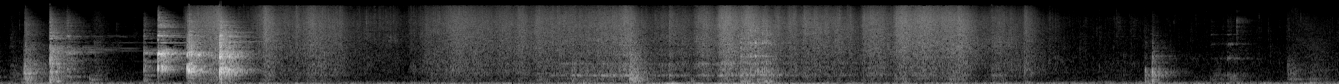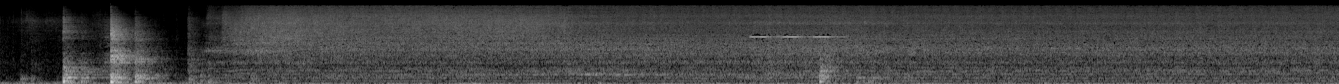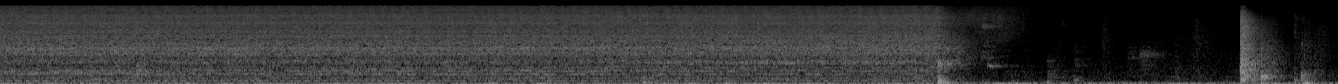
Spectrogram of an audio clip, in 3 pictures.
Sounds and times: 0.0s fridge 10.6s
0.0s freezer 37.6s
0.2s Cooking 37.5s
1.8s washing 10.9s
11.2s fridge 36.6s
15.5s washing 37.5s

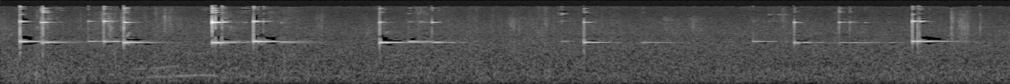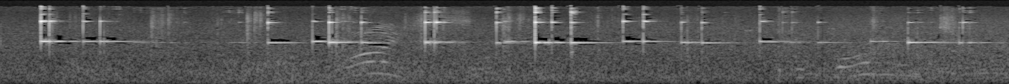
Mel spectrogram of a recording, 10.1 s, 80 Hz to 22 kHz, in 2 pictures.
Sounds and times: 0.1s Wind Chimes 10.0s
6.7s children 7.3s

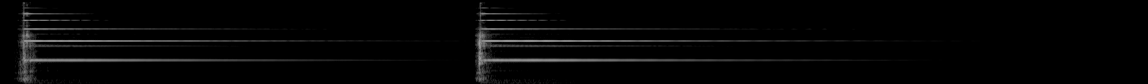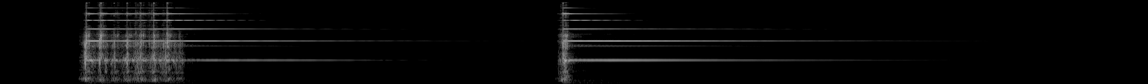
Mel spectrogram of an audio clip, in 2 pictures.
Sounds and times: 12.3s Ringing a call-bell 14.1s

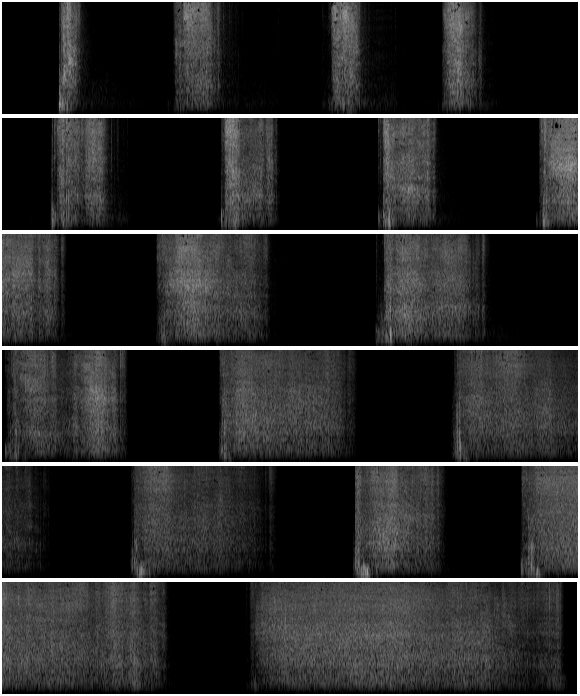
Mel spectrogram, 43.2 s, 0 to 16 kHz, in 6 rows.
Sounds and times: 2.2s crackle 3.5s
30.6s crackle 32.3s
39.4s crackle 43.1s

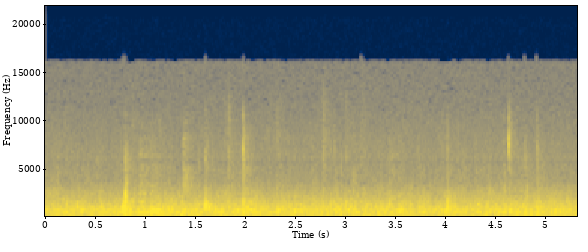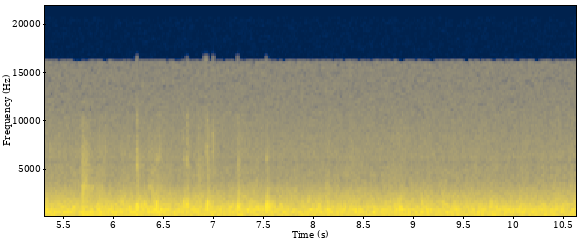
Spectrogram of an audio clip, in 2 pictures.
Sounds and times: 0.0s muted outside rainfall and roof 10.6s
0.8s dripping and impacting raindrops on door 7.6s

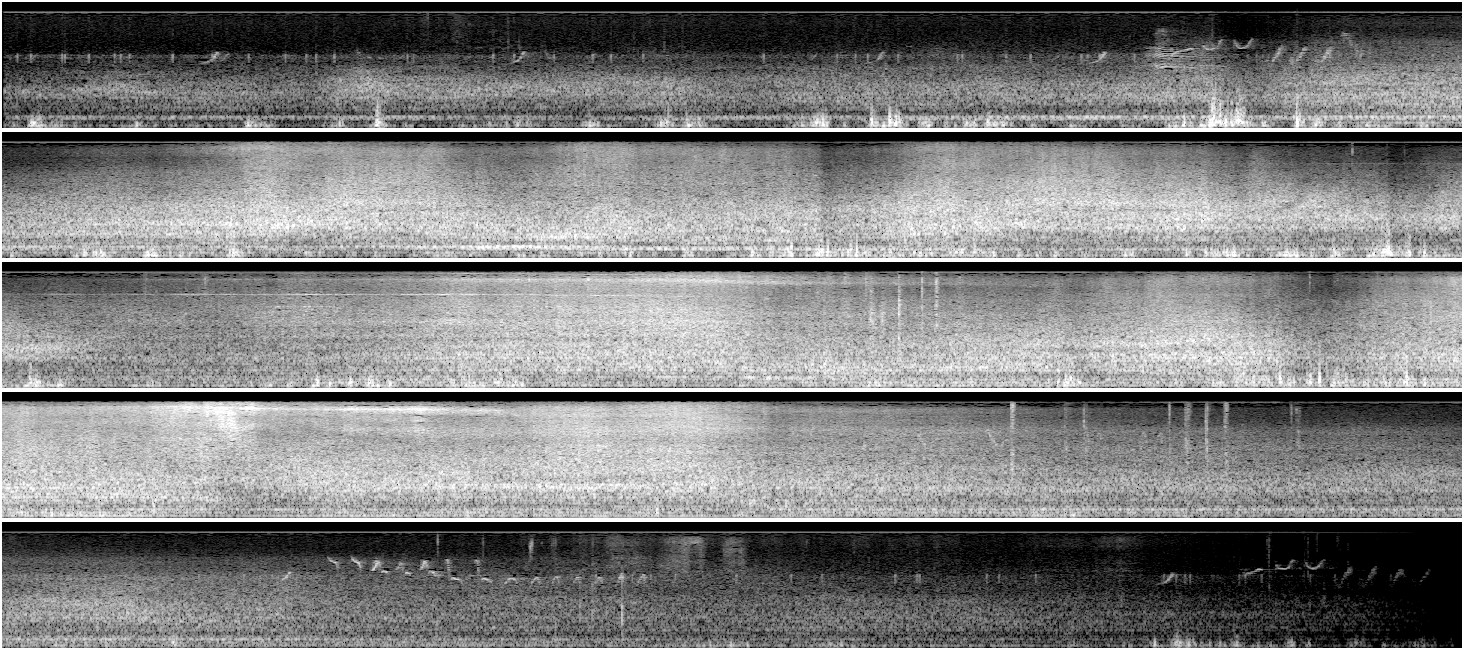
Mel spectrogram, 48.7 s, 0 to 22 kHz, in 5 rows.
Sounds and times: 0.0s truck 46.2s
0.0s passing cars on a country lane 48.6s
0.0s bus 48.6s
0.0s mild wind 48.6s

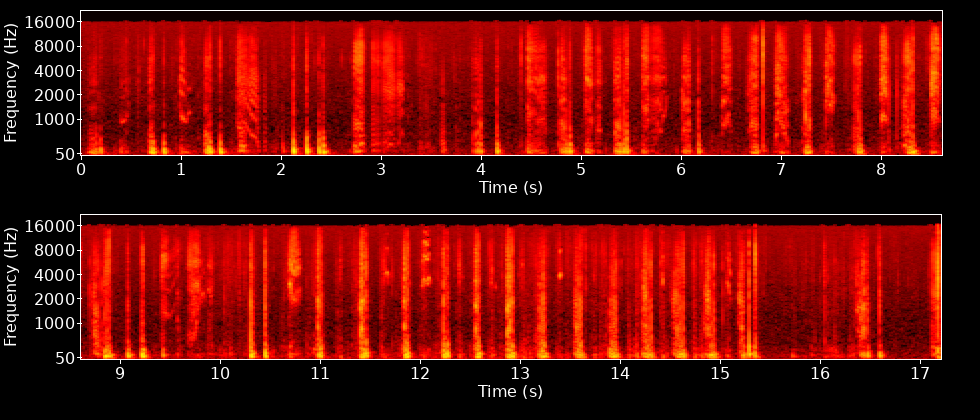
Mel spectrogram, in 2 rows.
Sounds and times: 0.0s bubblewrap 17.2s

